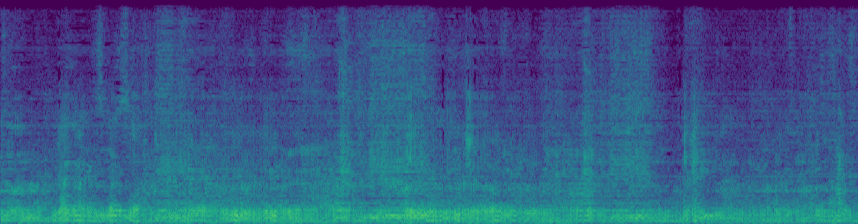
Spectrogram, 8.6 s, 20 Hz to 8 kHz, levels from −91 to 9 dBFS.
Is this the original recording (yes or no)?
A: no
